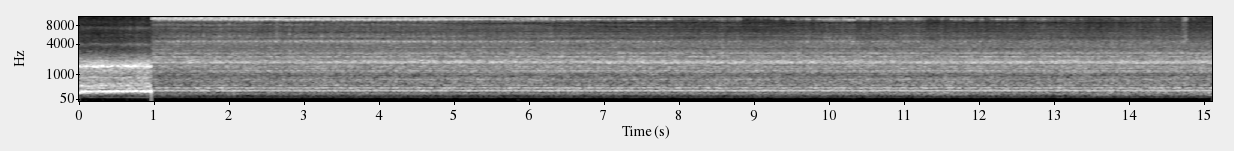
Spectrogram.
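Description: A cutting tool shaves spinning metal with a high, steady hiss.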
